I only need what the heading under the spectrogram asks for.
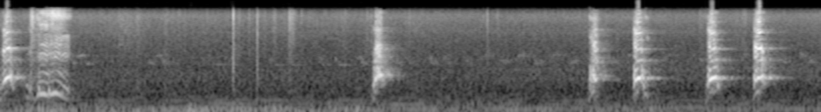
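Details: Pet chihuahua barking at a turtle indoors: a short whiny yelp at the start, then a single bark and four sharp high barks spaced under a second apart near the end, with quiet room hum between.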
